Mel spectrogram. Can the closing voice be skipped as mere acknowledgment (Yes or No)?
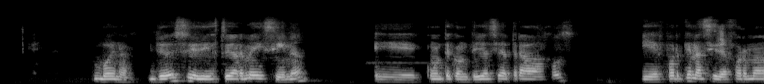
Yes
